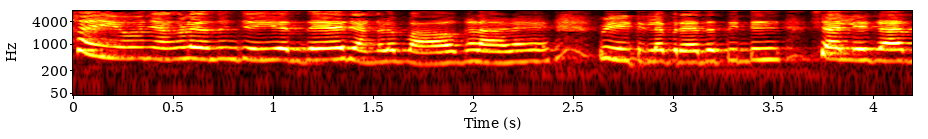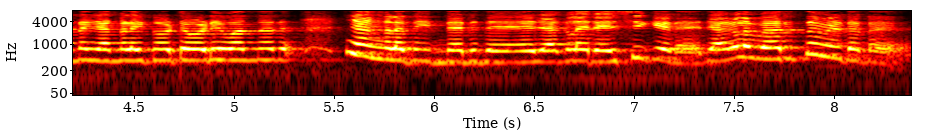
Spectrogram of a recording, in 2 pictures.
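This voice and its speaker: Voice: extremely high pitch, steady tone, fast, sharp tone, exaggerated voice. A performer voicing a frightened young woman in a cartoon ghost story, pleading and wailing dramatically.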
